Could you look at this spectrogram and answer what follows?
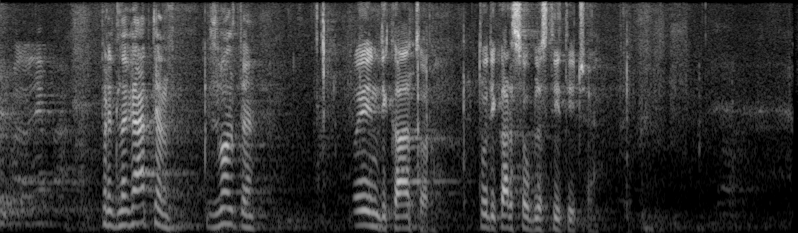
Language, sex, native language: Slovenian, male, Slovenian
